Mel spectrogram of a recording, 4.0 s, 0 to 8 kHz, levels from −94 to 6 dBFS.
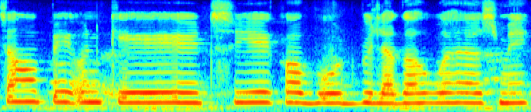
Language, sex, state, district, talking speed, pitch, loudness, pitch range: Hindi, female, Madhya Pradesh, Katni, 150 wpm, 265 Hz, -13 LUFS, 255-270 Hz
